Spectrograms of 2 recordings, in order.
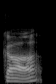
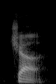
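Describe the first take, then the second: First: The syllable starts with a hard k sound. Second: The syllable starts with a ch sound. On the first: The speaker calls it wrong. "But this is not ka" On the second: The speaker calls it right. "the pronunciation is cha"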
